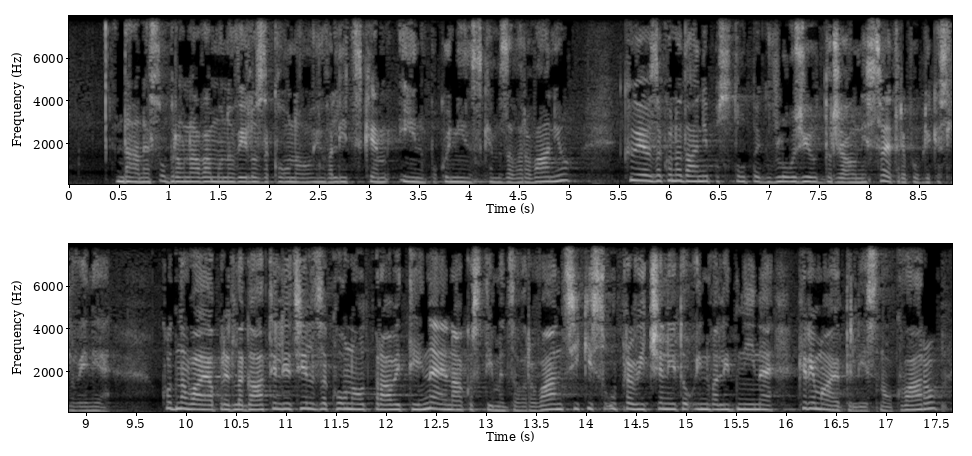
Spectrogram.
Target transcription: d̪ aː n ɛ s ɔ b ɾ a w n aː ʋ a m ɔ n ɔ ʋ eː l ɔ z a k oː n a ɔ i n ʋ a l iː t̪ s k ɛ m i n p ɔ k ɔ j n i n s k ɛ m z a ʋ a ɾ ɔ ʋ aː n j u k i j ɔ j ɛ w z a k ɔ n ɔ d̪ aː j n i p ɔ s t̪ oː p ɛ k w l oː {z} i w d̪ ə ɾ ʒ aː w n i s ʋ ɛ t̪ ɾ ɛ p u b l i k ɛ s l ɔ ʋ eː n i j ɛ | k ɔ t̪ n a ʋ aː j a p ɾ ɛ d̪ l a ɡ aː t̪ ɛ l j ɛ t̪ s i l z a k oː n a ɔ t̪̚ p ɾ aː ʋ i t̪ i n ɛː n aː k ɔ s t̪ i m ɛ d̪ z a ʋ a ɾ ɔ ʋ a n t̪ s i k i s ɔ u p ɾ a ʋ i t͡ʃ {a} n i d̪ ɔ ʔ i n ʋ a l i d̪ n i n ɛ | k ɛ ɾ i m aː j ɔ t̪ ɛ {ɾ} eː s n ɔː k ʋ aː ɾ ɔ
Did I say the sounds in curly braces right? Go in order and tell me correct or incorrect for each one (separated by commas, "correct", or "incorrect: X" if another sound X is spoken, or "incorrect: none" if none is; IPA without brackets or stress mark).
incorrect: ʒ, incorrect: ɛ, incorrect: l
